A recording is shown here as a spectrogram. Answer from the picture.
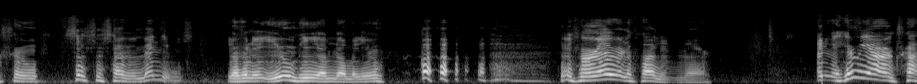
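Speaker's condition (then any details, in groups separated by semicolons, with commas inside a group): Mouth cancer surgery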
